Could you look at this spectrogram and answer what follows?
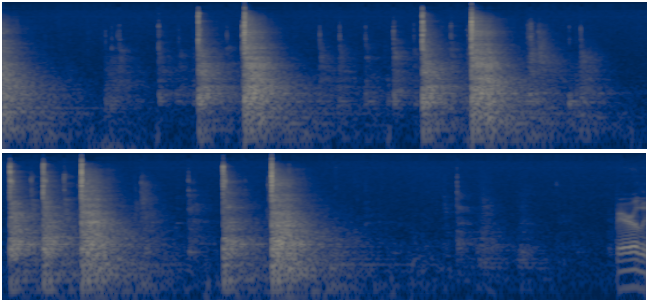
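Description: Sharp metallic impacts of a slide hammer, hooked to a nut welded onto a Pontiac GTO fender-to-door body panel, strike repeatedly, about a dozen knocks in uneven bursts, close and loud against faint workshop noise.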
